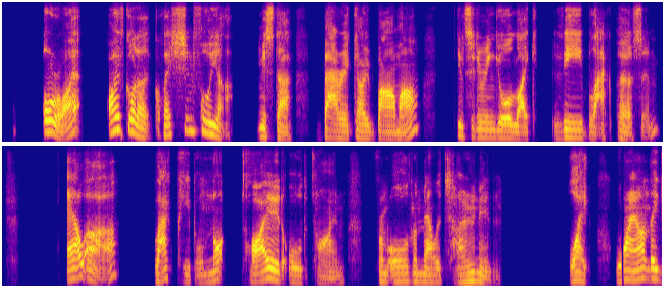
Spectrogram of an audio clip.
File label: voice message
